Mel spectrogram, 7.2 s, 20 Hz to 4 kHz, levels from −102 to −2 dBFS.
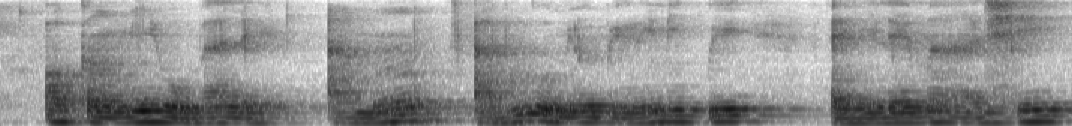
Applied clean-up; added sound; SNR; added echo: none; none; none; reverberation time 0.8 s.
